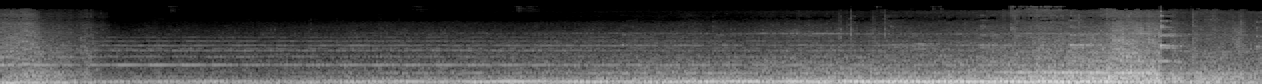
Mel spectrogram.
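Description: A diesel locomotive approaches with a growing, droning roar.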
